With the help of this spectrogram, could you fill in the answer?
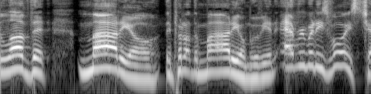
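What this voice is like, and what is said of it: Usual voice. Nothing is said of it.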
